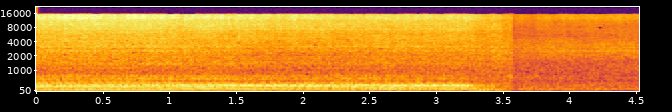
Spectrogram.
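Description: A motorcycle engine runs loudly, with a steady rumble.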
